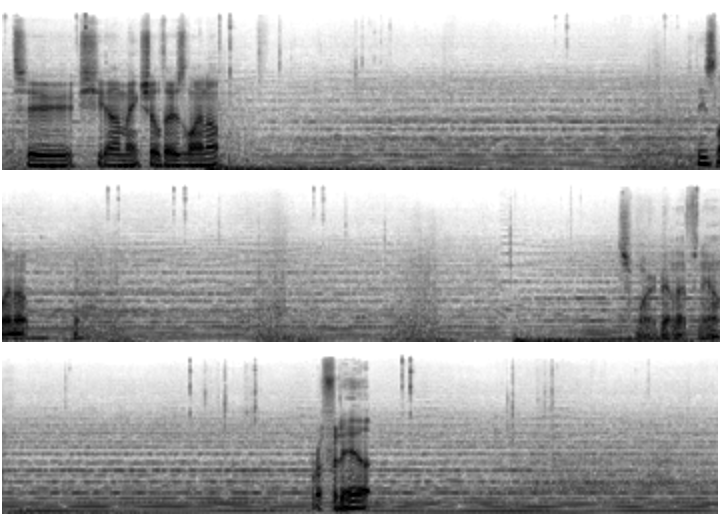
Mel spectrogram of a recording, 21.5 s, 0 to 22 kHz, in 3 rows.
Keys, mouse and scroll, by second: 0.0 click, 0.7 click, 2.2 click, 5.5 click, 6.6 click, 8.2 click, 8.9 click, 10.2 click, 14.1-16.2 alt+drag, 18.3 click, 20.3 scroll up 1.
